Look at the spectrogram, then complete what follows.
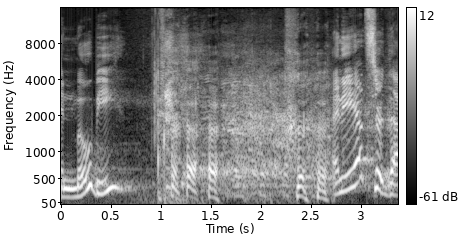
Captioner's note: audience laughs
